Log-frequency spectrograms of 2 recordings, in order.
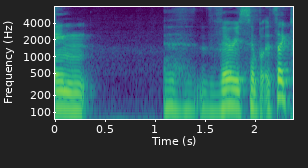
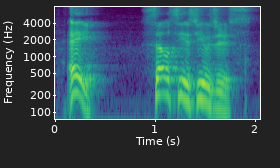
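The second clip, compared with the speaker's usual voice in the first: ordinary talk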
